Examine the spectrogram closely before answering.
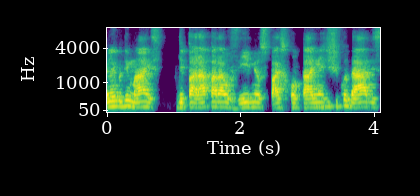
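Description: A man's tone comes across bright and sharp as he talks at an unhurried but not slow speed. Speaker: podcast host and psychologist. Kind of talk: solo talk on emotional life. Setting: live stream video podcast.

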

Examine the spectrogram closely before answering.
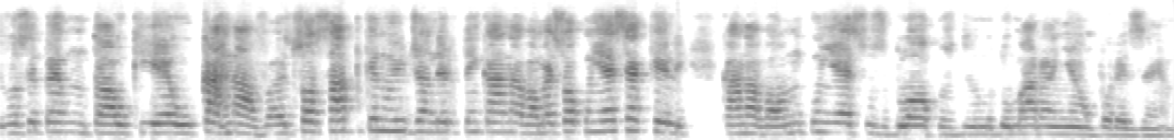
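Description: A woman with a normal speaking voice talks at medium pitch and moderate pace, with ordinary pitch variation. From Brazil, interior of Bahia (Northeast). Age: 40s. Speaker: cordel poet and writer. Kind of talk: casual interview.

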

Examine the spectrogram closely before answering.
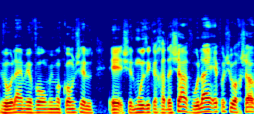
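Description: A man is speaking. He has an ordinary speaking voice. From Israel, Jerusalem. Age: 40s. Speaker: DJ booking agency owner. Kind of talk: casual interview.

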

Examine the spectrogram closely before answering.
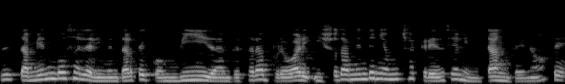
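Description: A woman with a Uruguayan accent speaks with ordinary pitch variation. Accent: Rioplatense Spanish (Uruguayan). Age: 30s. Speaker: nutritionist. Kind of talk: interview.

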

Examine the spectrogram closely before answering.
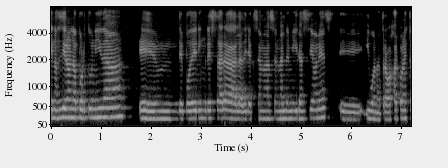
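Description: Talking at an average tempo with mid-range pitch, this woman has an ordinary speaking voice. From Bolivia. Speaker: migrant community worker. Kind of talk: interview.

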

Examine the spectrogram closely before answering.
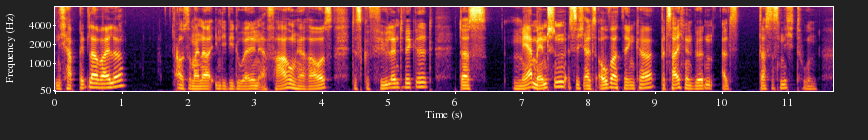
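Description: A man with a strong German accent is heard on a very clean recording with a silent background. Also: medium pitch for a man, lively intonation, moderate pace, dry, close sound with no echo. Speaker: podcast co-host. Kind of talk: casual chat. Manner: hesitant, many fillers.

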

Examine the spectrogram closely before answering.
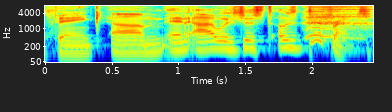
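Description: With an American accent, a man talks in very wide pitch swings as noticeable background noise carries on. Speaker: real estate developer. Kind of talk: interview.

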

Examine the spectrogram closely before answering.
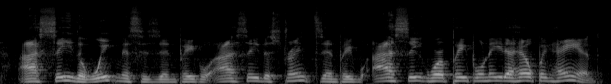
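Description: A man with a plain, everyday voice talks at a fairly high pitch and moderate pace, with ordinary pitch variation and hardly any pauses. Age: 40s. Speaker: podcast host. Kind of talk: solo monologue. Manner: earnest.

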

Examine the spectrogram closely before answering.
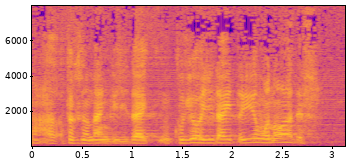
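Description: Background noise is clearly noticeable. Over it, a man speaks fairly quickly. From Japan, Fukuoka (Kurume). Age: 60s. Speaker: religious minister. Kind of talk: public lecture.

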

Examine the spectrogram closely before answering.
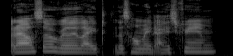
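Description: The speaker has a US Midwestern accent and monotone, flat intonation at a fairly quick pace. The recording is very clean, with a silent background. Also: woman. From Iowa (Wilton). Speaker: college student, ride companion. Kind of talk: casual chat.

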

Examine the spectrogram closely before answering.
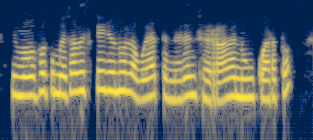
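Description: Over music in the background, a woman speaks very fast in a fairly high voice. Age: 20s. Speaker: cancer survivor and influencer. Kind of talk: casual chat. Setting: remote recording.

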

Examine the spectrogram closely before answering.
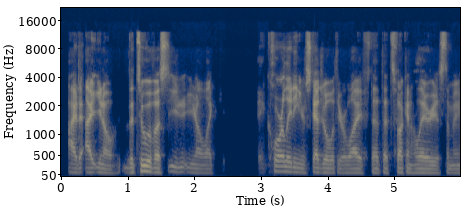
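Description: Against a quiet background, a man speaks at a very fast pace in a fairly low pitch with fairly even intonation. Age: 20s. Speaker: social media creator. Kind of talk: casual chat.

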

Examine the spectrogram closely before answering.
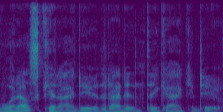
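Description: With an American accent, a man speaks at a moderate pace in a dark, mellow tone, his fairly low voice somewhat breathy. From US South. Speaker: career podcaster. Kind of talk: solo podcast monologue.

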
